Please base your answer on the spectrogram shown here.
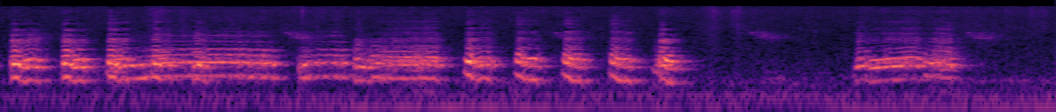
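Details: Chicken clucking: a rapid run of short, throaty harmonic clucks, roughly a dozen over three and a half seconds, some drawn out, then a pause before one longer, nasal cluck; faint low hum underneath.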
